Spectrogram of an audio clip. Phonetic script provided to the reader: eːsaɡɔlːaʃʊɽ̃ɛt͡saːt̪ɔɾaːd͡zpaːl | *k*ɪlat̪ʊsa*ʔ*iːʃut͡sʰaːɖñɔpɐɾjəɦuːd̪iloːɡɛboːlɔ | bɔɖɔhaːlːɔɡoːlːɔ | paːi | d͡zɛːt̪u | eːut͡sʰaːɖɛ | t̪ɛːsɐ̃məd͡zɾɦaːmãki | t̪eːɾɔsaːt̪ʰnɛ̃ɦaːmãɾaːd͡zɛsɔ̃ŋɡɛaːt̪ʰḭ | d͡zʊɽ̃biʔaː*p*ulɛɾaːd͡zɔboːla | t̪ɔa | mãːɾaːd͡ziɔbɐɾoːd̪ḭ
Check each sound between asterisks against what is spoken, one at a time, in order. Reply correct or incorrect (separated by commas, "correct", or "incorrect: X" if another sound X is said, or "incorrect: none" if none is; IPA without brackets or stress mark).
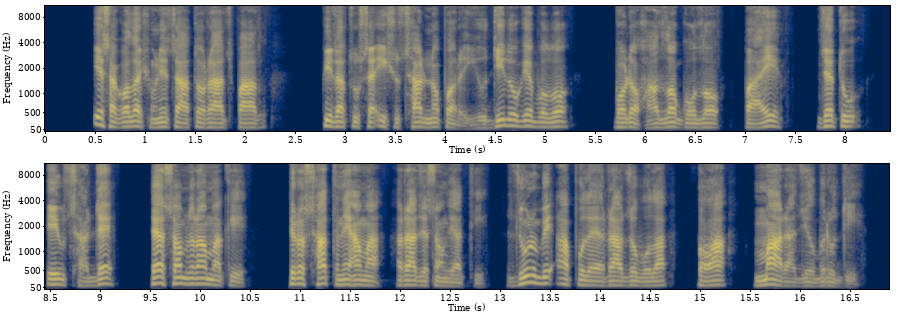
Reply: incorrect: p, correct, correct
